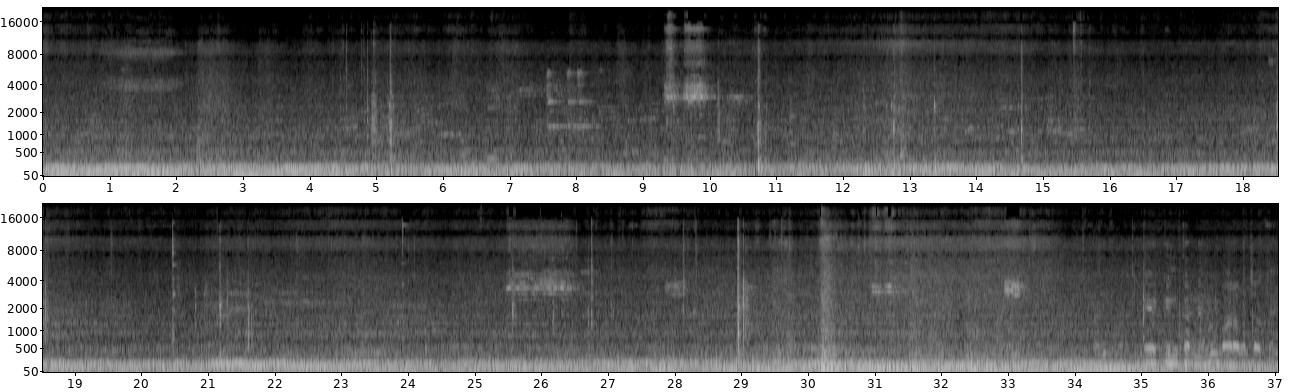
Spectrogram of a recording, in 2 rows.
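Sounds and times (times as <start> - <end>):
high chirping tones: 7.5 - 8.6.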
